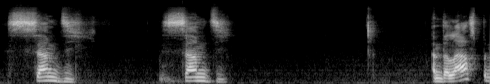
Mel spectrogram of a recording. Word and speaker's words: samedi: Samedi. Don't say samedi, no. Say samedi.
